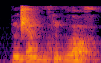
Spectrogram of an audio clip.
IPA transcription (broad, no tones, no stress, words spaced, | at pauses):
nd͡ʒæmbo̤xmbo̤ lɒx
